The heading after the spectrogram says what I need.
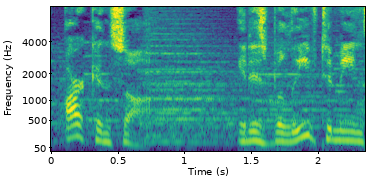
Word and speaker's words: Arkansas: natives of those lands, as Arkansas, a name that the French pronounced Arkansas.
